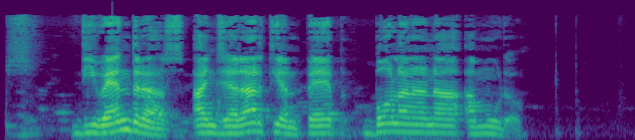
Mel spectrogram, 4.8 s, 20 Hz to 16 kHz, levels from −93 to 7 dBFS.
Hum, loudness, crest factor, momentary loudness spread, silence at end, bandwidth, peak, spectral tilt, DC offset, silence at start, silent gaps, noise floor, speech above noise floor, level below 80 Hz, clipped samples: none; -18 LUFS; 20 dB; 17 LU; 0.85 s; 11.5 kHz; 0 dBFS; -3 dB/octave; under 0.1%; 0.05 s; none; -71 dBFS; 51 dB; -58 dBFS; under 0.1%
